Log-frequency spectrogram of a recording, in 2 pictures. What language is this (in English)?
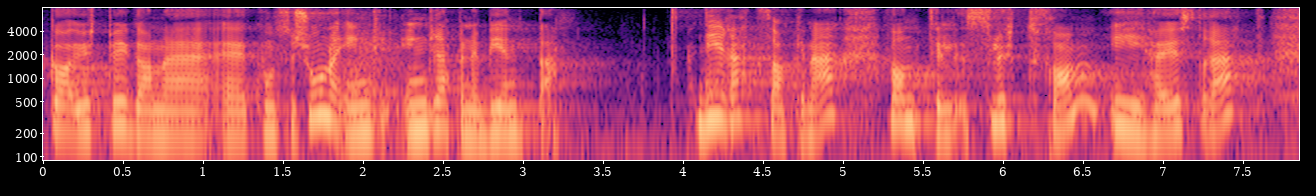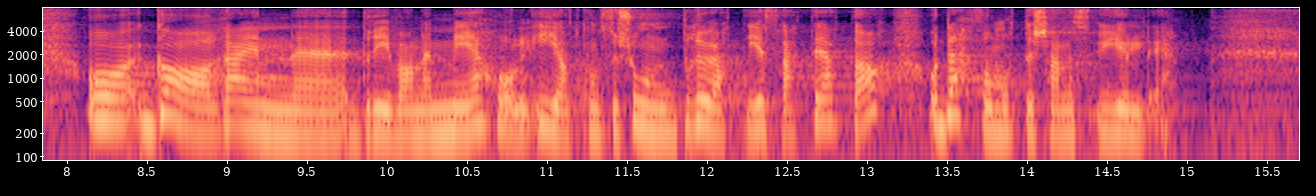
Norwegian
